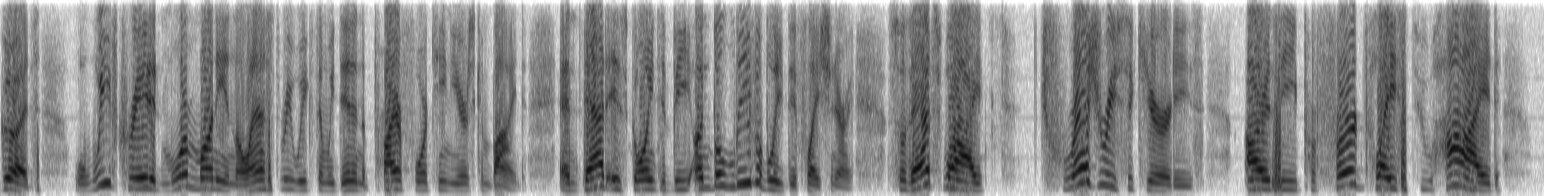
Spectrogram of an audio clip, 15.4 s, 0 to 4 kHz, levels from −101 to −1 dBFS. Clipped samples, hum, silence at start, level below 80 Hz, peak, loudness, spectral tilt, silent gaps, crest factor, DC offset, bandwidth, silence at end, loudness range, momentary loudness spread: under 0.1%; none; 0 s; -72 dBFS; -6 dBFS; -18 LUFS; -7 dB/octave; none; 14 dB; under 0.1%; 4 kHz; 0.45 s; 3 LU; 13 LU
